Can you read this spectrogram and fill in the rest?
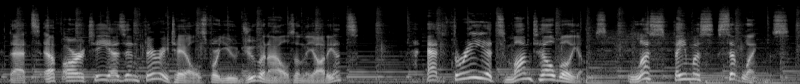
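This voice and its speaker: A man announcing a scripted parody TV lineup in a showy announcer style. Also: on the high side. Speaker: guest TV listings announcer. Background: music under the voice.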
